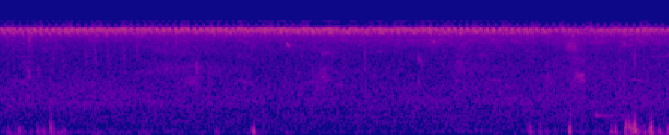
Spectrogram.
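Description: Faint, steady high trill of field insects, with a few soft low thumps, most of them near the end.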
